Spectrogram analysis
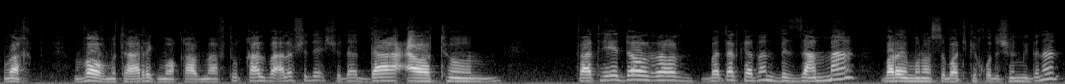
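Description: Gravelly, husky man teaching grammar. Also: mid-range voice, a little mellow. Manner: explains step by step, repeats word forms slowly. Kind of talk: seminary grammar lesson.

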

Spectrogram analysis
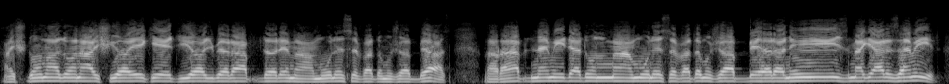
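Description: A man teaching a traditional grammar lesson, reading short Arabic phrases and explaining each one in a measured, explanatory cadence. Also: fairly high pitch, fairly bright tone, clean tone, no room sound.

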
